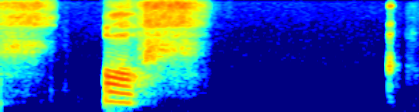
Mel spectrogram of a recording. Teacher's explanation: Kalau yang ko itu kan pangkal lidah bagian belakang itu bertemu dengan langit-langit yang langit-langit lunak tuh.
